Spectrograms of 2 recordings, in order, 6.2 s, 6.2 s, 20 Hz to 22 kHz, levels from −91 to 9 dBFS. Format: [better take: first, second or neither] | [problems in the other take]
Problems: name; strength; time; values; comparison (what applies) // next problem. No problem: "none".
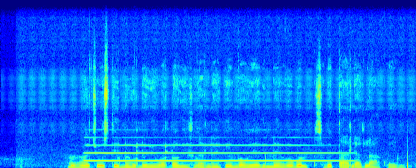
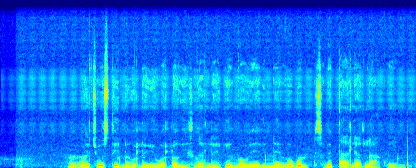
second | background sound (Wind instrument, woodwind instrument); 2 dB below the speech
